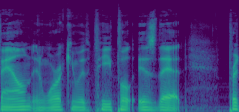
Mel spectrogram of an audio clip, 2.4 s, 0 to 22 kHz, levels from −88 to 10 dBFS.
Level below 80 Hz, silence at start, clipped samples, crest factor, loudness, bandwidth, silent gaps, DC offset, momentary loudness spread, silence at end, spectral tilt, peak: -44 dBFS; 0 s; under 0.1%; 16 dB; -27 LUFS; 14.5 kHz; none; under 0.1%; 6 LU; 0 s; -5.5 dB/octave; -10 dBFS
